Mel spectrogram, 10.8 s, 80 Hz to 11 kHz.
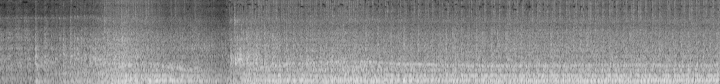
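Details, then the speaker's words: International wheel loader diesel, sat 8 years, cold start next day with booster: steady but uneven idle with a loose, irregular knock; owner suspects poorly running injectors plus injection timing off. "man how's that for a cold start huh I think we got some injectors that probably aren't running the best as well as the timing being off"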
